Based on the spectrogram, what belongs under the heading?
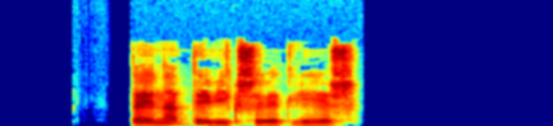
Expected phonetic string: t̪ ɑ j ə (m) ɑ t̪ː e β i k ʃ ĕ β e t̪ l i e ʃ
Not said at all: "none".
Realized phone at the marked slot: n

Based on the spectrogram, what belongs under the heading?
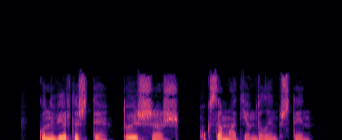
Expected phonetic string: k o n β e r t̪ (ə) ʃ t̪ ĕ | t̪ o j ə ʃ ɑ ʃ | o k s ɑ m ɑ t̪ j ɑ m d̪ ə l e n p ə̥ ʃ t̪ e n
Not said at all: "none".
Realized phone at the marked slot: ə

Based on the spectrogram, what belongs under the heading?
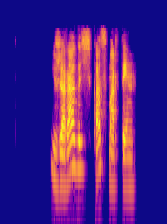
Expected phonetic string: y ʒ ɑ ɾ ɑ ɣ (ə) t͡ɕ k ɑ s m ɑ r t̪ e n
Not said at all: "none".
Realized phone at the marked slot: ə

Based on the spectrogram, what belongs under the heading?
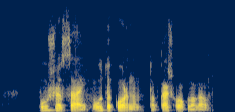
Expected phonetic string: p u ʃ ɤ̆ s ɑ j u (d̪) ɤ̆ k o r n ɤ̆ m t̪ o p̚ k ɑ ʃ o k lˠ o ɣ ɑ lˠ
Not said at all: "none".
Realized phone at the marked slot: t̪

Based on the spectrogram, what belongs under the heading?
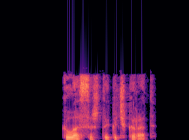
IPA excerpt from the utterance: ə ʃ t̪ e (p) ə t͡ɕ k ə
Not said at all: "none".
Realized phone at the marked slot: k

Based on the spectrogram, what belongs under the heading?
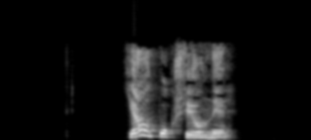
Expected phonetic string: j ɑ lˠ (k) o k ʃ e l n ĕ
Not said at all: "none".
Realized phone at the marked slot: p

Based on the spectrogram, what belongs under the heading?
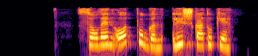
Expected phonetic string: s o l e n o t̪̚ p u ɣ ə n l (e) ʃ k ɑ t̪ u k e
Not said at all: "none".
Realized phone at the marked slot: i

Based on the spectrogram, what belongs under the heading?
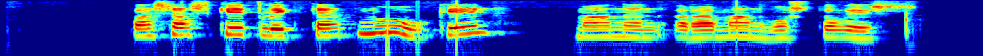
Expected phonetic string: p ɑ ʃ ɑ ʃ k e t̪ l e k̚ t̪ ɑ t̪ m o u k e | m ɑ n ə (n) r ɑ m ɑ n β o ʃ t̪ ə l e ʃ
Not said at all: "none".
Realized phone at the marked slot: n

